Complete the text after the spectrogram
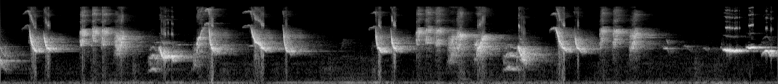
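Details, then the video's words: White-rumped shama song used for training, loud varied phrases of rich whistles and sharp notes, rising and falling mostly between mid and high pitch, delivered in quick bursts with brief gaps, ending in thin high chips. "SUARA MURAI BATU Untuk melatih MENTAL biar BUNYI NYAUT JADI GACOR"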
